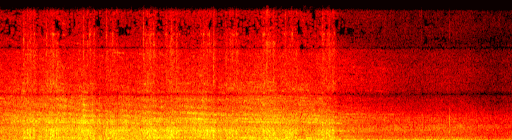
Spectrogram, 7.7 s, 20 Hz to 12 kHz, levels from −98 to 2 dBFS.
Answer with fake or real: real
